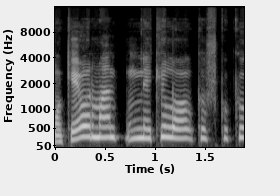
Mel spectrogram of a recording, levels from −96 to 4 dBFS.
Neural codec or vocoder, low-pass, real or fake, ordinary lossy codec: codec, 44.1 kHz, 3.4 kbps, Pupu-Codec; 14.4 kHz; fake; Opus, 32 kbps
